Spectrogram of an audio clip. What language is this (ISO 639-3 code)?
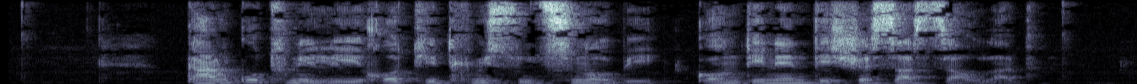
kat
